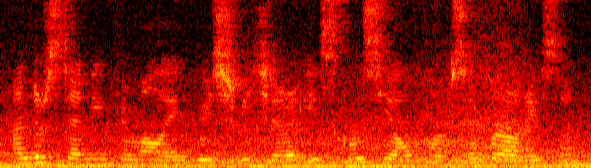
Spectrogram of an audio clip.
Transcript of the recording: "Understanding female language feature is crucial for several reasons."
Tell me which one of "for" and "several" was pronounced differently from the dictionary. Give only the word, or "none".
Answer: several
